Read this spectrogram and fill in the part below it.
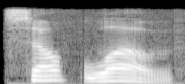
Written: self-love

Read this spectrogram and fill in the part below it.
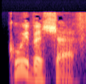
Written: kuibyshev

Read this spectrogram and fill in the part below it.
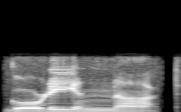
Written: Gordian knot

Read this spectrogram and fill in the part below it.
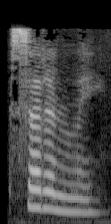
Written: suddenly

